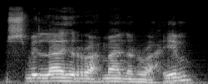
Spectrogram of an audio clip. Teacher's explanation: Ra keluar dari pucuknya lidah. Yang namanya lidah itu kan ada pucuk, ada tengah. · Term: huruf ro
